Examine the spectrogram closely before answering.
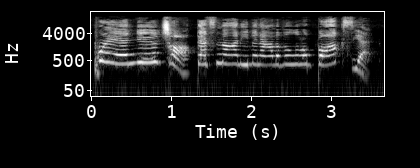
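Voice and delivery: thrilled. Acted. Girl admiring new chalk.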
